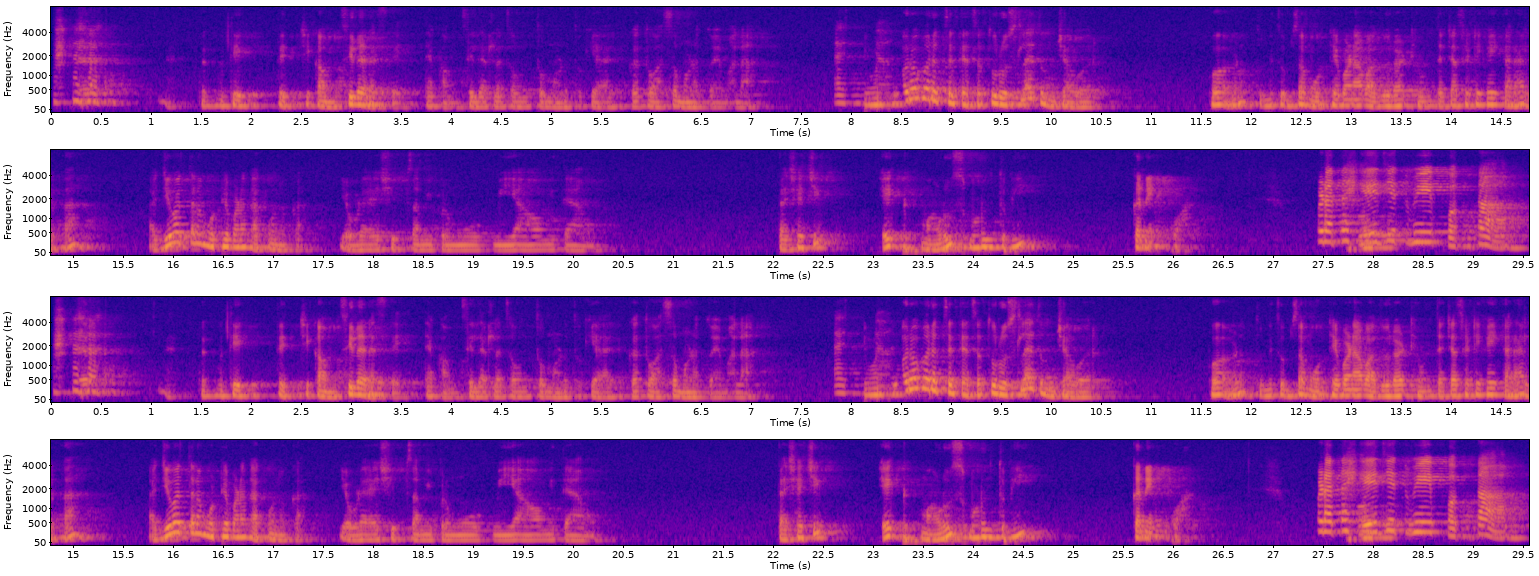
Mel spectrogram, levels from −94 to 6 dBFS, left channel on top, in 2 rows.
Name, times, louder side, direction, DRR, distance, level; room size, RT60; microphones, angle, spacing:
voice 1, 0.0-0.6 7.8-8.0 8.2-8.4 25.6-25.9 27.4-29.3, right 2 dB, 45° right, 3 dB, 4.1 m, -27 dB
voice 2, 1.5-2.0 2.3-7.0 8.1-10.5 11.6-15.1 15.8-17.3 17.7-20.2 22.1-22.6 23.1-24.6 25.6-26.2 27.0-27.1 27.9-28.0, right 1 dB, 85° right, 7 dB, 1.6 m, -29 dB
28.5 x 19.5 x 9.3 m, 1.1 s
head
